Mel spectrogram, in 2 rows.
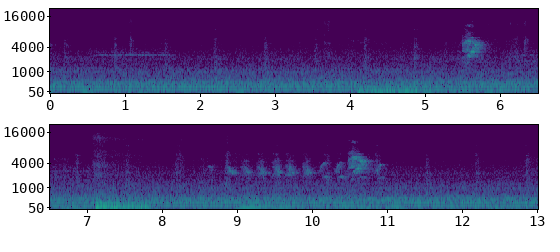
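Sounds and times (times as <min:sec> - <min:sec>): low background noise: 0:00.0 - 0:13.0
bird chirping: 0:05.5 - 0:05.9, 0:08.6 - 0:11.1.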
